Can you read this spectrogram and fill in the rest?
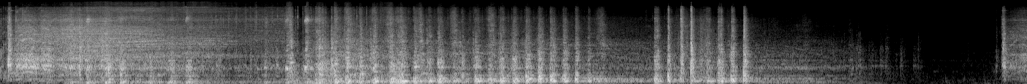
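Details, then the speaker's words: LS-swapped Volvo drift car after an engine fire, burnt sensor reconnected: cranks and catches, then runs rough with uneven popping pulses and heavy black smoke before dying; misfire, cause suspected, not confirmed. "It's a no-go. I thought maybe it would clear out because of that sensor, but obviously it's doing the same thing."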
